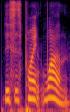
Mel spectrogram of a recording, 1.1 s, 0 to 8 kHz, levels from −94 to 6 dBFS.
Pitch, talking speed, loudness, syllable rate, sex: 215 Hz, 225 wpm, -16 LUFS, 4.9 syllables/s, female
